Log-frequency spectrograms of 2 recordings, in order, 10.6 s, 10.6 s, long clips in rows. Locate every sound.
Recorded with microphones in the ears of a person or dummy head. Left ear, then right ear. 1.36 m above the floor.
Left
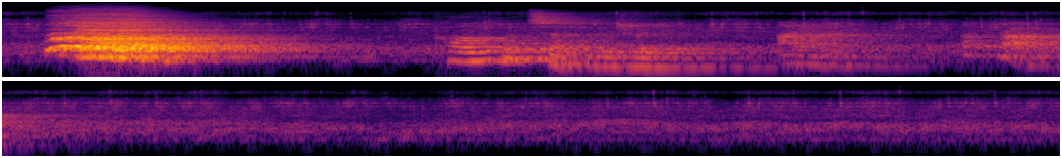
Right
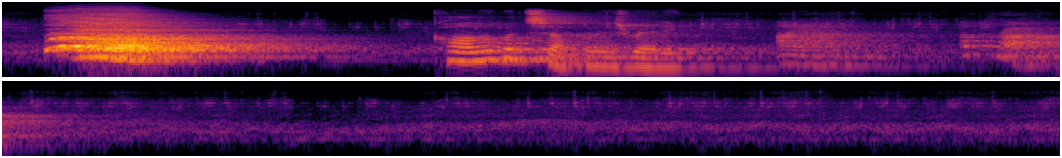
0.2 s a scream: 85° right, 2 m
2.2 s a woman speaking: 60° right (ahead or behind), 0.6 m
3.9 s a man speaking: 75° right (ahead or behind), 2.5 m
